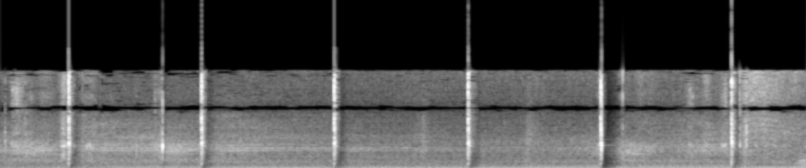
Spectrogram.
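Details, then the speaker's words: Sharp, loud clicks about once a second over steady road and engine drone inside a van stuck in a traffic jam in France; a clicking noise of unknown origin. "a van with a crazy clicking noise which you can hear just here we don't know what it is but it's driving us all completely insane"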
